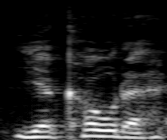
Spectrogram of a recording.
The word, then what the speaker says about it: Yokota: Jonathan, pronounce that Japan place again? Yokota Air Base.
